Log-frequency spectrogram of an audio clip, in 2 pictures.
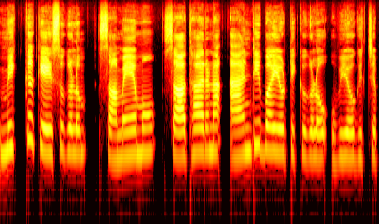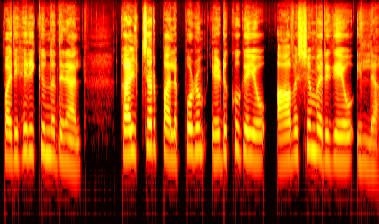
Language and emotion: Malayalam, neutral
